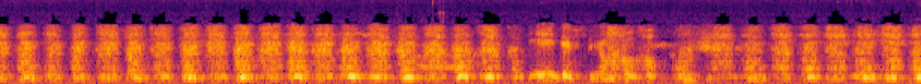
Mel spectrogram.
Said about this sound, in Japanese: 音でわかると思うんですけど、僕、ノコギリ下手なんですよ。で、結果結構歪んだっていう、この、あの、お恥ずかしい、お恥ずかしい音を聞かせております。しかもこれ結構時間かかるっていうね。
